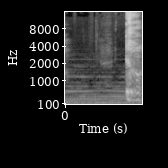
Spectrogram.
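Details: Woman with refractory chronic cough, persistent and severe despite ENT treatment and antibiotics, with coughing that paralyzed a vocal cord; refractory chronic cough.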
